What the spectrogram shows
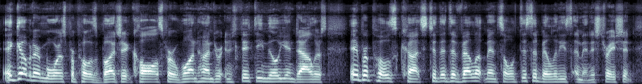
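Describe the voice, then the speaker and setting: A male news anchor with an American accent delivers scripted copy in a mellow, soft-edged voice. His pitch sits in the middle range for a man. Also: animated, brisk, few pauses.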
